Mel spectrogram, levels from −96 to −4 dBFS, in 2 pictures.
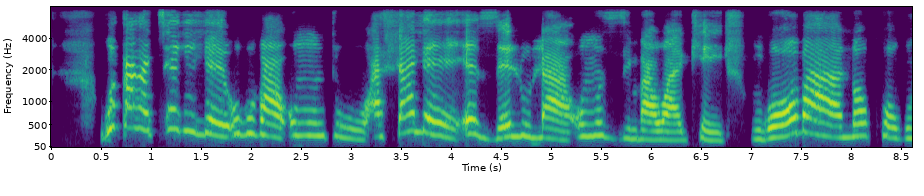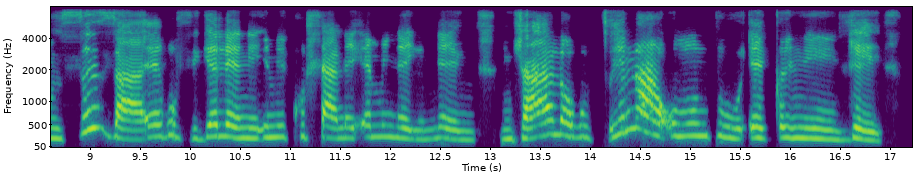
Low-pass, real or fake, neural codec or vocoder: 7.2 kHz; fake; codec, 44.1 kHz, 2.6 kbps, SNAC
